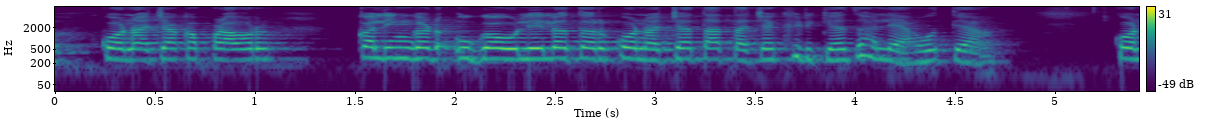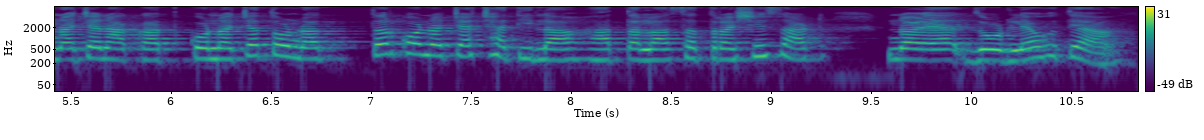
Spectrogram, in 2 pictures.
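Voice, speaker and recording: High-voiced woman telling a comic story. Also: a bit bright. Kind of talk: scripted story narration. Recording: roomy echo.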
